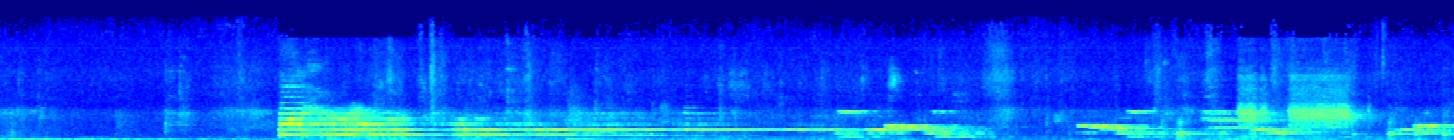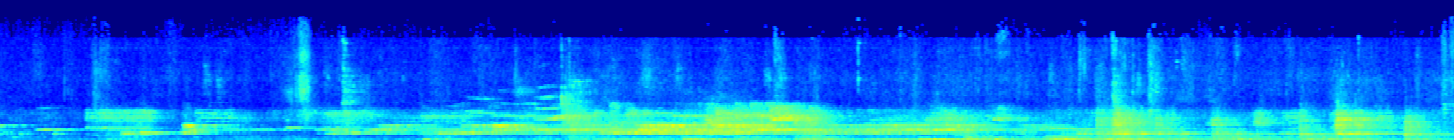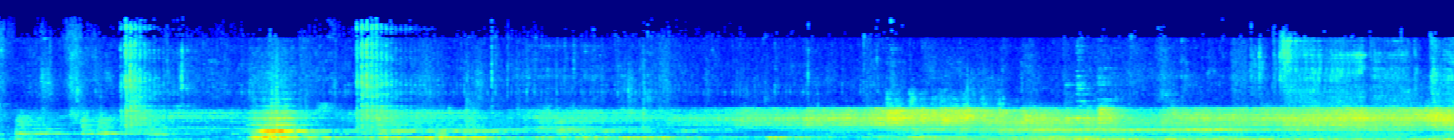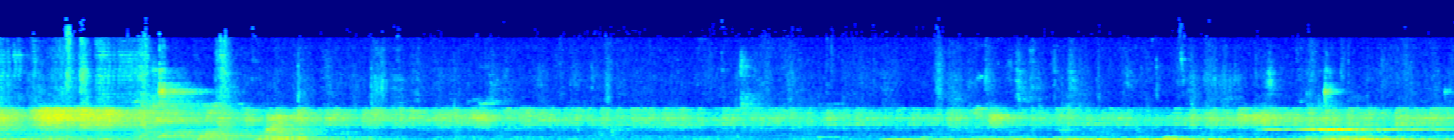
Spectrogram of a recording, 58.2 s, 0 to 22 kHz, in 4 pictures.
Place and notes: Düsseldorf, Heinrich Heine Allee, Wilhelm Marx Haus - düsseldorf, heinrich heine allee, wilhelm marx haus
recorded during the interface festival at the staircase of the building - sound art students performing a staircase music for the place
soundmap d - social ambiences, art spaces and topographic field recordings
Düsseldorf, Germany, 24 January 2011, ~14:00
